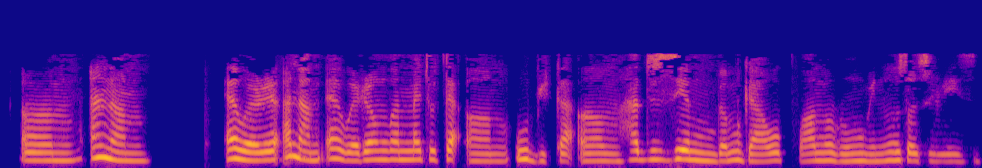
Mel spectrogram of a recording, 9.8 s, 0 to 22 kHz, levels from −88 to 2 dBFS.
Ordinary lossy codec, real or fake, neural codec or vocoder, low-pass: MP3, 24 kbps; fake; codec, 16 kHz, 1 kbps, X-Codec, HuBERT features, trained on balanced general audio; 7.2 kHz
